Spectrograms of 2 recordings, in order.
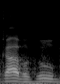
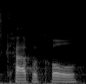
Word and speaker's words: capicola: Yeah, I call it gabagoo, but it's capicola.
